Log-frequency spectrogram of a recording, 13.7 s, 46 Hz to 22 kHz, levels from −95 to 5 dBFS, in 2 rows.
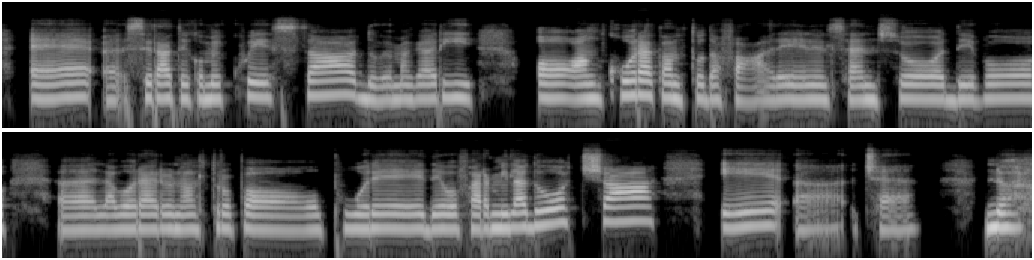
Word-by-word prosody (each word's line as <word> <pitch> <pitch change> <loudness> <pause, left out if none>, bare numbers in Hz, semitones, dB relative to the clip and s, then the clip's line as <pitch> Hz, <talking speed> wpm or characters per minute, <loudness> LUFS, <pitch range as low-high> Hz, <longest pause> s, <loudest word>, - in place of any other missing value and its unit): è, 205 +2 +1
ehm, 185 0 -6
serate 205 -1 0
come 200 0 -2
questa, 235 +3 +1
dove 190 -2 -3
magari 200 +2 -2 0.4
ho 205 -1 +3
ancora 235 +4 +4
tanto 205 -3 -1
da 195 0 -3
fare, 185 +2 -4
nel 195 -1 -2
senso 195 +1 -1
devo, 200 +2 -2 0.3
ehm, 190 0 -1
lavorare 195 +1 +1
un 200 - 0
altro 200 +1 -3
po', 200 +1 -1
oppure 200 +2 -1
devo 200 0 +1
farmi 200 +1 +2
la 215 +1 +4
doccia 280 +4 +4 0.4
e, 225 +3 0
ehm, 190 +1 -9
cioè 190 +1 -4 0.4
no 215 0 +6
200 Hz, 125 wpm, -28 LUFS, 195-210 Hz, 0.4 s, no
